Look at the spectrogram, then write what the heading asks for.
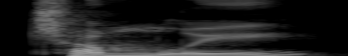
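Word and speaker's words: Cholmondeley: John, Poole for Powell, Weems for Wemyss, Cadogan for Cadogan, Mowbray for Marlborough, Key for Keynes, Marchbanks for Marjoribanks, Beauchamp for Beauchamp, Chumley for Chalmondley, Trossley for Trotter's Cliff, and Darby for Derby, not to mention Magdalen for Magdalen.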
